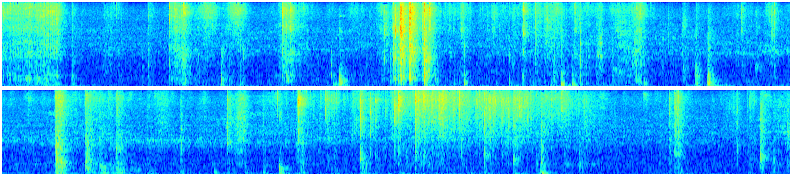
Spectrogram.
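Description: Trading-card boxes being unpacked: a box cutter slitting packing tape on a cardboard shipping box, then cardboard scraping and knocking as the boxes are handled, in irregular bursts. Near the end, plastic shrink wrap crinkles as it is torn off a sealed hobby box.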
